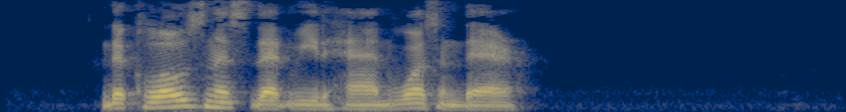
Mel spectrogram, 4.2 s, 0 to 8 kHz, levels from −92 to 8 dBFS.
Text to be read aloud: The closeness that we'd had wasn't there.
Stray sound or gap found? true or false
false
